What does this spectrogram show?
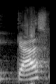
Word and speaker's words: cache: आपको क्या बोला था, इसे क्या प्रोनाउंस करते हैं? श। सो यहाँ पे क्या होगा? कैश, बट इसकी स्पेलिंग दूसरी होगी, कैश मत लिख के आ जाएगा, CASH, गलत होगा वो। सो ये है CACHE, कैश।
